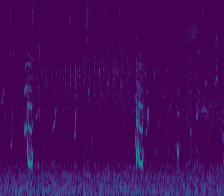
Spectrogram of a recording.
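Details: Ten-day-old grey francolin chicks feeding on green grass: two distinct, falling peep calls about two seconds apart, with faint scattered chirps and a steady low hum.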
